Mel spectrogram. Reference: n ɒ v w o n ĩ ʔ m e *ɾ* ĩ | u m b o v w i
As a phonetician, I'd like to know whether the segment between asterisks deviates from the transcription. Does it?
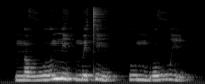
yes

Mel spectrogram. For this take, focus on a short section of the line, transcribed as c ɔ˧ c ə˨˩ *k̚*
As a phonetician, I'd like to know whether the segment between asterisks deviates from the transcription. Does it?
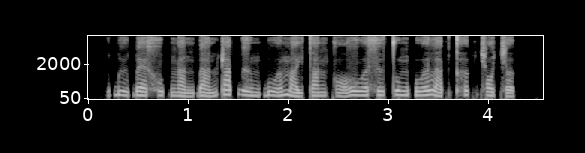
no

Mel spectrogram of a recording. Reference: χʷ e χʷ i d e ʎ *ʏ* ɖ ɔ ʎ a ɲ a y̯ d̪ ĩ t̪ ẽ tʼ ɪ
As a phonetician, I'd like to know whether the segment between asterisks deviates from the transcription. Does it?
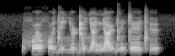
no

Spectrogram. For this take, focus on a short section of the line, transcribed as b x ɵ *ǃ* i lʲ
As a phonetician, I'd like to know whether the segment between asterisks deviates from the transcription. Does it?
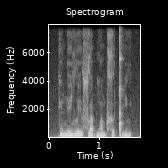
no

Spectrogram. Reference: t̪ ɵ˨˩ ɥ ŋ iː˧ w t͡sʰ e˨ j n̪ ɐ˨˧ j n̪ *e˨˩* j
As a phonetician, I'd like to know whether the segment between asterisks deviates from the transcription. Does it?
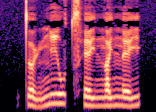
yes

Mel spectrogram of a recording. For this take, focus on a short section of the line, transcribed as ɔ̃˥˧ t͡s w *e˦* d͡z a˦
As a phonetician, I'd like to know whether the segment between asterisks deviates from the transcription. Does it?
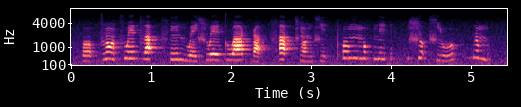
no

